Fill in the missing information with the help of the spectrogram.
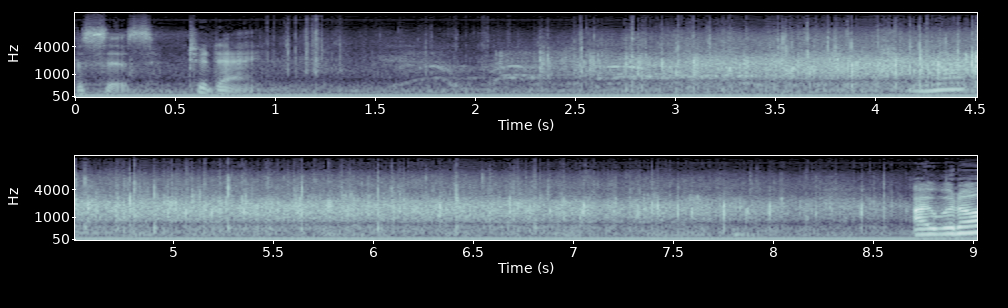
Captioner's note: applause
